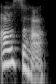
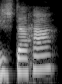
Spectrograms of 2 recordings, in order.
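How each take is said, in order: First: The middle consonant is a plain Z sound. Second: The middle consonant is a hard G sound. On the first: "Not Azdaha" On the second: "like with a hard G, but it's not"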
